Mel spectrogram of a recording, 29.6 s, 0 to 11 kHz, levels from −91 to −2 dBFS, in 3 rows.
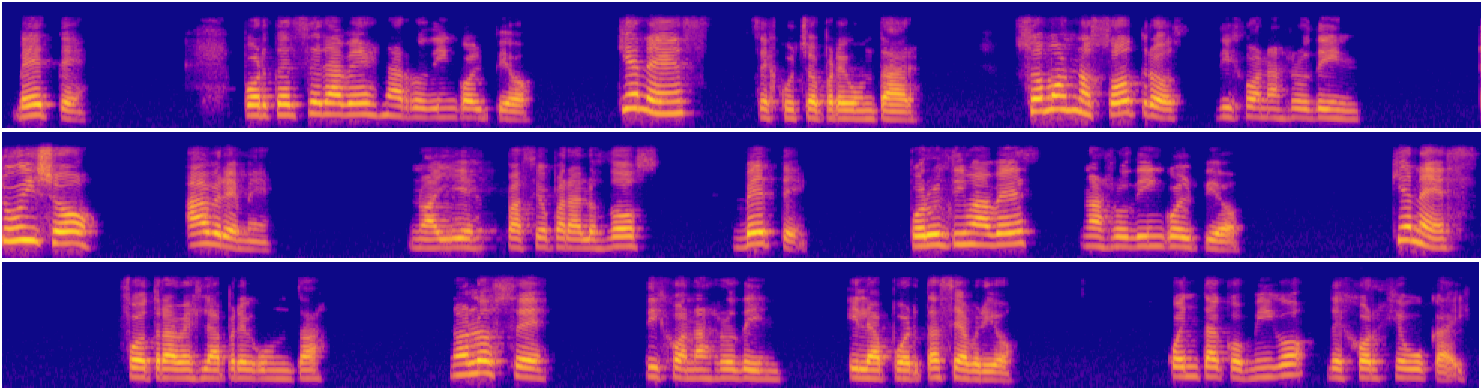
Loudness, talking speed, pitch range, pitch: -20 LUFS, 110 wpm, 185-255 Hz, 205 Hz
